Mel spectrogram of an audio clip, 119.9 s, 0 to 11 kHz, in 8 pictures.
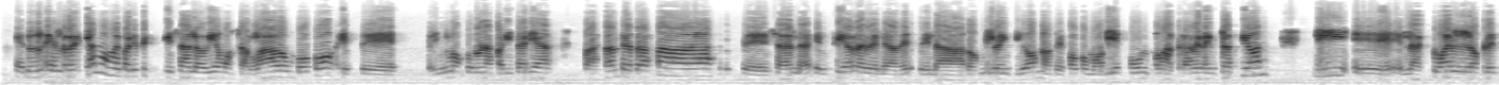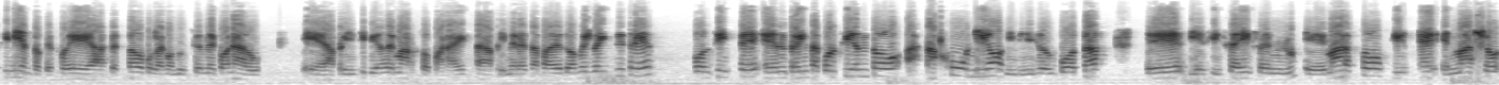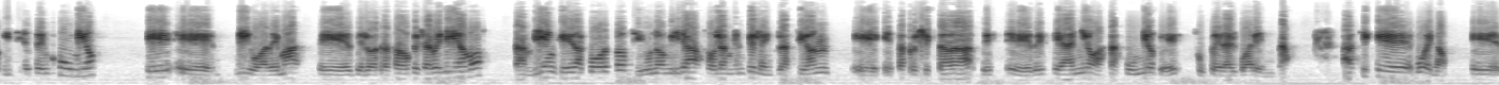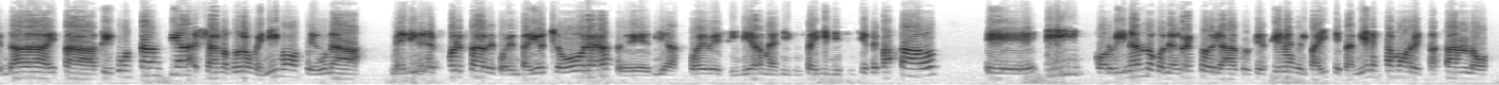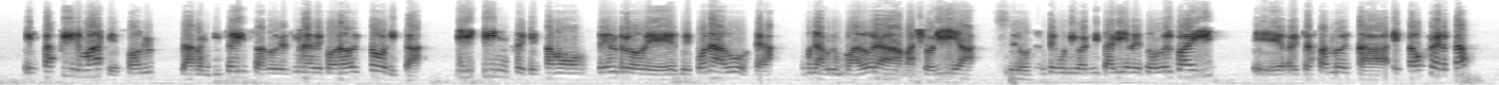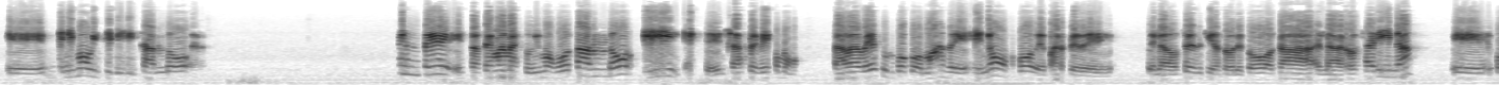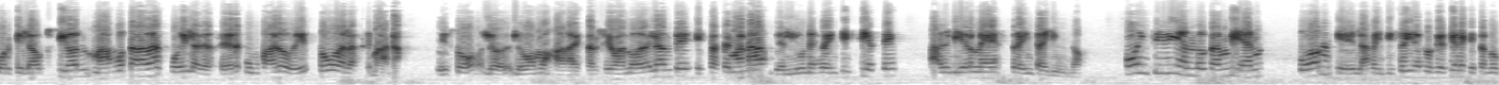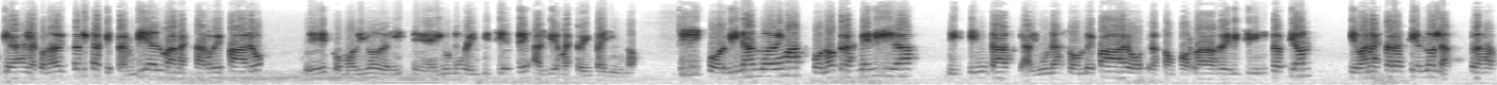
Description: En Primera Plana, por Cadena 3 Rosario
